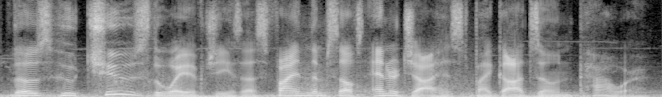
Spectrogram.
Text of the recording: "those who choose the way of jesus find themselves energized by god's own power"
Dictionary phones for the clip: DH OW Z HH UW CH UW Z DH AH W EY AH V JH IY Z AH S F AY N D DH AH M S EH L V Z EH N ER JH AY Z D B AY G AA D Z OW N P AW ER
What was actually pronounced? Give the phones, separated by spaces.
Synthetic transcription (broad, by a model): DH OW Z HH UW CH UW Z DH AH W EY AH V JH IY Z AH S F AY N DH AH M S EH L V Z EH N ER JH AY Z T B AY G AA D Z OW N P AW ER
